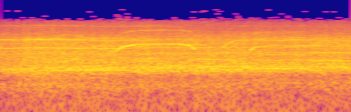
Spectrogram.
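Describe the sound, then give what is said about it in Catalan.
A dense concert crowd shouting and cheering, loud and sustained throughout, with many overlapping voices rising and falling together in a continuous roar as a song begins and some shout 'Espanyol, Espanyol'. “ara vull que estigueu molt atents, perquè sentireu els crits, sentireu com comença a sonar una cançó i després se sent algun Espanyol, Espanyol.”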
